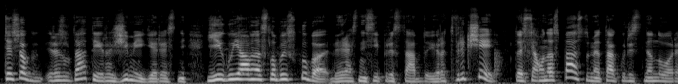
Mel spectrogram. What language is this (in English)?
Lithuanian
